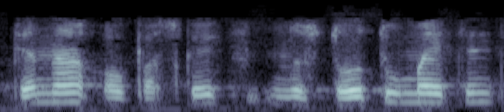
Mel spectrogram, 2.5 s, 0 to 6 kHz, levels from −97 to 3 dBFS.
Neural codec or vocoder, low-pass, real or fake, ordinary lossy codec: none; 5.4 kHz; real; MP3, 24 kbps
